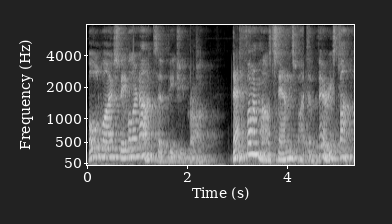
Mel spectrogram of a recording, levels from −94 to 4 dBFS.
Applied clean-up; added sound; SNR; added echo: neural separator model SepFormer DNS4.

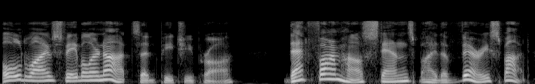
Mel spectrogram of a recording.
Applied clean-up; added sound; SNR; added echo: none; none; none; none.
